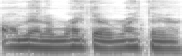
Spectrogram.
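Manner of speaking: ordinary talk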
